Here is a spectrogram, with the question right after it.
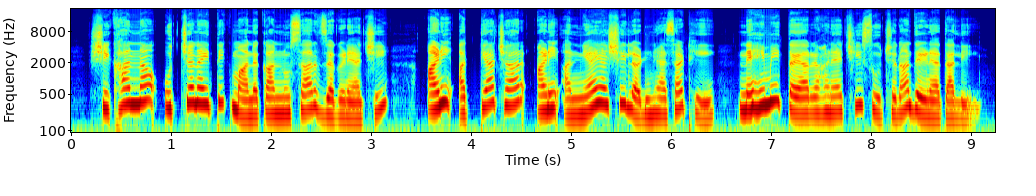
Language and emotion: Marathi, neutral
